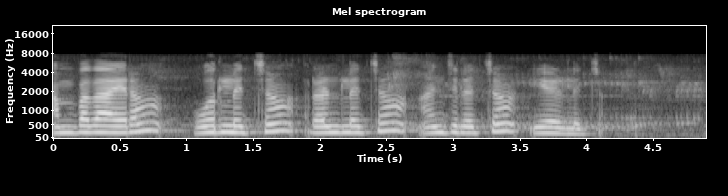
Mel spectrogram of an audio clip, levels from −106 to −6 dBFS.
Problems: background sounds at intervals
